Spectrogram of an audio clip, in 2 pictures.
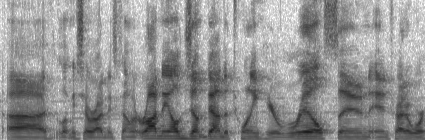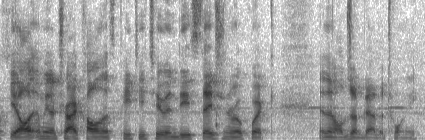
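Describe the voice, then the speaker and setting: A fast-talking man with a lowish, steady, slightly bright voice hosts a hobby livestream. As an amateur radio operator, he walks viewers through a demo in casual chat, thinking aloud, over noticeable background noise.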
